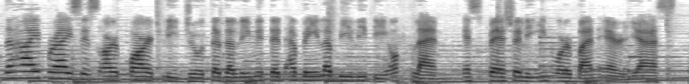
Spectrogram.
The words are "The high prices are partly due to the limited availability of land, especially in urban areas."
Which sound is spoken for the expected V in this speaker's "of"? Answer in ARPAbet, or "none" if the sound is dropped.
P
